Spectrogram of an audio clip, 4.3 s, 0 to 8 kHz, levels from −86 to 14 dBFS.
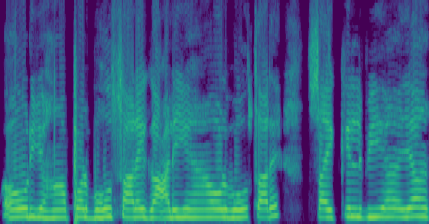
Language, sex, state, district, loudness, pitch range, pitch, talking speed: Hindi, male, Bihar, Araria, -10 LUFS, 280-300 Hz, 285 Hz, 210 wpm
